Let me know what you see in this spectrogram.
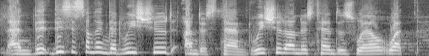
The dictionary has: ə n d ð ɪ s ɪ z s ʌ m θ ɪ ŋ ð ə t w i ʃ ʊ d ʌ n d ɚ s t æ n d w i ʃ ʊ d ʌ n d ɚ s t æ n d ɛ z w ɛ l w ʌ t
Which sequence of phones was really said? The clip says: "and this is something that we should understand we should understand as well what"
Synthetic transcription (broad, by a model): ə n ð ð ɪ s ɪ z s ʌ m θ ɪ ŋ ð ə t w i ʃ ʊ d ʌ n d ɚ s t æ n d w i ʃ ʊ d ʌ n d ɚ s t æ n d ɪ z w ɛ l w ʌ t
